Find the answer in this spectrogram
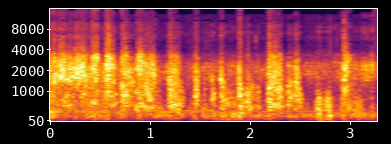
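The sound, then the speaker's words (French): Gusty wind buffeting a microphone during a live outdoor broadcast as the wind picks up, a continuous rough rumble with surging, uneven bursts and a broad hissing roar that never lets up. “À mon avis, il y a beaucoup de vent. Hein. Le vent se lève. Ça s'entend hein, dans le micro.”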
